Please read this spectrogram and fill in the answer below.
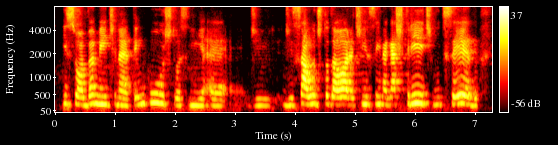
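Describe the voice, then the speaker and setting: A woman speaks at a fairly slow pace with a Rio de Janeiro accent. Her pitch is fairly high, with ordinary variation. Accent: carioca. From Rio de Janeiro, Brazil. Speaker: corporate lawyer. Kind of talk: interview.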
